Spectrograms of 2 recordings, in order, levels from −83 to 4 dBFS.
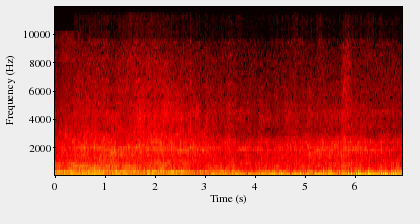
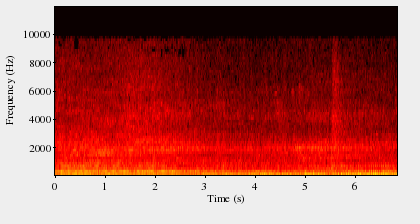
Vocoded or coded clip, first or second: first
